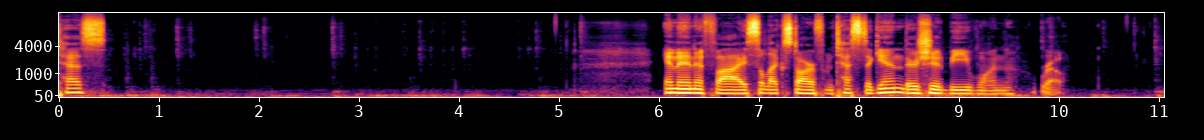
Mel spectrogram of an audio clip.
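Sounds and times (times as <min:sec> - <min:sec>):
faint keyboard keystrokes: 0:00.5 - 0:05.4, 0:09.8 - 0:11.0.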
